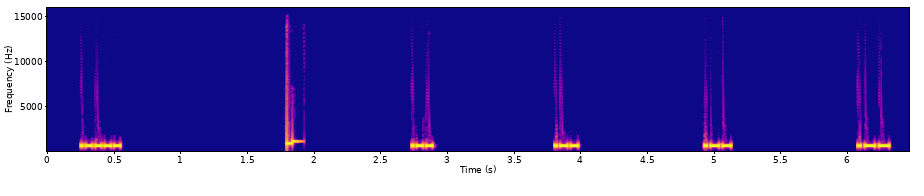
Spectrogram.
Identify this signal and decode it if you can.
Morse code, heard as a keyed tone, about 61 wpm, spaced as for 9 wpm, 700 Hz. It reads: 1 WWWW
